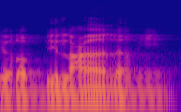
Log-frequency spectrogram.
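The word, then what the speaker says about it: رَبِّ الْعَالَمِينَ: Alhamdulillahi rabbil alamin, nah ini tidak mengapa, ya. Atau dia membaca alhamdulillahi rabbil alamin, rabbil alamin, rabnya tidak ada tasydidnya, maka ini tidak sah bacanya.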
